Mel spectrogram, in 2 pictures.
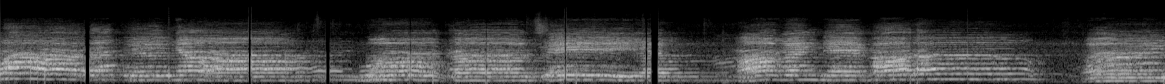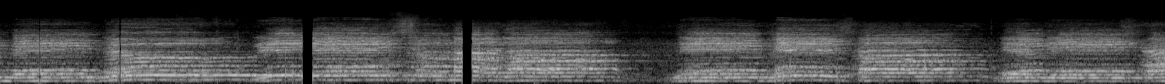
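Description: Voices chanting a slow funeral hymn together in long phrases of held notes, with short breaks between the phrases.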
